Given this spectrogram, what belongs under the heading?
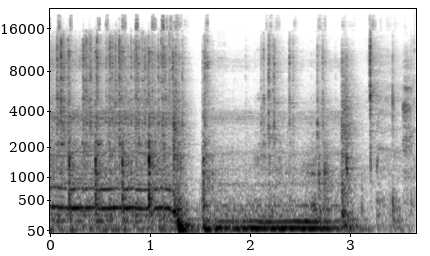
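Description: A sewing machine chain stitching a shoulder bag, a rapid needle chatter in two bursts separated by a brief pause and a low motor hum, close and clear with no talking.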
